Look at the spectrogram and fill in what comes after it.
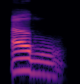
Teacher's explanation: Kemudian eh, ardu, di sini ada ro, nah, roknya sukun ya, roknya sukun, roknya sukun yang sebelumnya ada hamzah yang harokatnya fathah, maka roknya di rok sukunnya dibaca dengan tebal, aru ya. Bukan ar.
